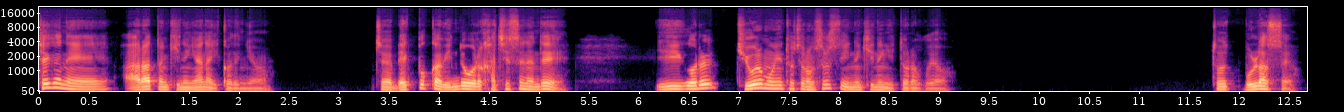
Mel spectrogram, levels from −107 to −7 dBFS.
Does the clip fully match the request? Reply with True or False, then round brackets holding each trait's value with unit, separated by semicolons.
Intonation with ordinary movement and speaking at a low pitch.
True (5.0 semitones; 125 Hz)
